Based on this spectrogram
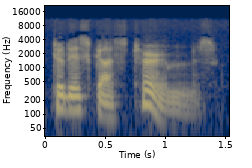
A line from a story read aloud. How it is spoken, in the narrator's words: said Trevise calmly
